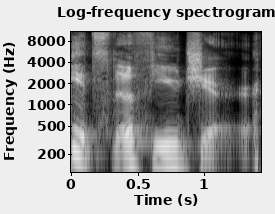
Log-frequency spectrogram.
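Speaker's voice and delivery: loud, big nineties movie-trailer announcer voice. Describing a movie's opening line, imitating the nineties trailer voice guy. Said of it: "doing the trailer voice".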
